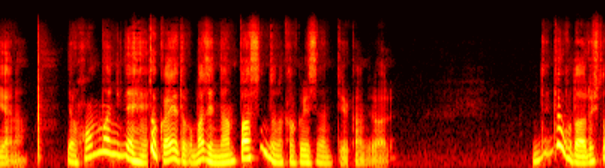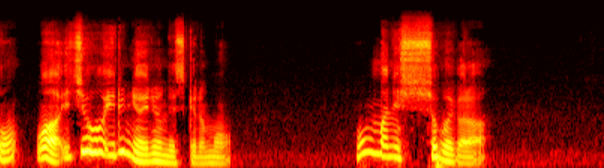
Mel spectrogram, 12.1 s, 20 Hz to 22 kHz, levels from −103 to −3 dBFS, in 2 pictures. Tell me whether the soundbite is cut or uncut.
cut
